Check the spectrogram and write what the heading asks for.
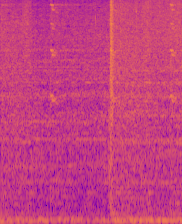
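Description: Action-trailer soundtrack: a deep, steady low rumble with one sharp hit about one and a half seconds in.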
